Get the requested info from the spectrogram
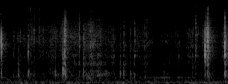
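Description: Paper envelope crinkling as hands work its sealed flap open, with a few short, sharp paper crackles.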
